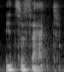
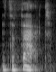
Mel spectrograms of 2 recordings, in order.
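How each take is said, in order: First: Said in the usual way. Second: Breathy whispered statement. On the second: Real, not acted. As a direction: whisper it as settled truth. Repeated line, first whispered.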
